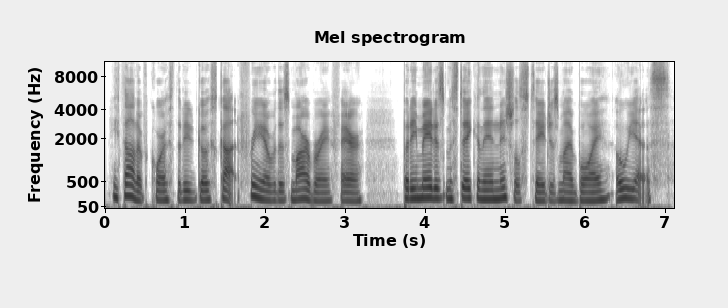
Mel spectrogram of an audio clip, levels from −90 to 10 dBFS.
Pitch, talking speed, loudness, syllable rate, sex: 165 Hz, 210 wpm, -18 LUFS, 5.6 syllables/s, female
